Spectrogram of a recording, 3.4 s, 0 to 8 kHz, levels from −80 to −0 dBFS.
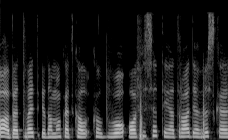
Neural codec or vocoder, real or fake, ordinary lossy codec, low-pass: none; real; MP3, 64 kbps; 7.2 kHz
